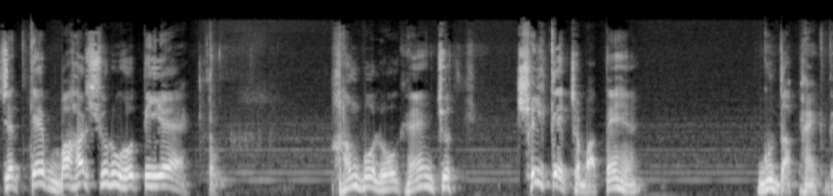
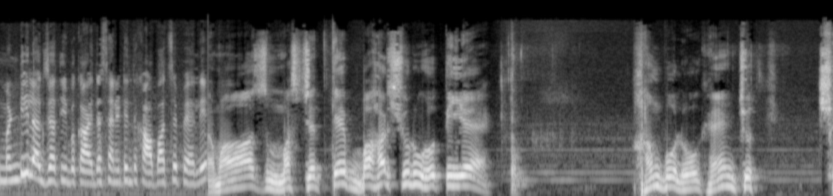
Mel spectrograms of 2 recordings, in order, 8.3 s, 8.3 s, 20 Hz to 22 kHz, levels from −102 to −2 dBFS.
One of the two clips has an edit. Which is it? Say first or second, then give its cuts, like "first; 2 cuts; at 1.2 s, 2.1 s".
second; 1 cut; at 2.1 s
